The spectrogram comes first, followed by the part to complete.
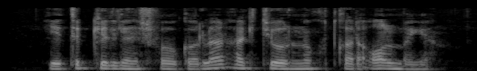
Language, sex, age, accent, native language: Uzbek, male, 18-24, Namangan, Uzbek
